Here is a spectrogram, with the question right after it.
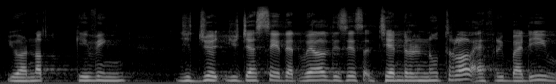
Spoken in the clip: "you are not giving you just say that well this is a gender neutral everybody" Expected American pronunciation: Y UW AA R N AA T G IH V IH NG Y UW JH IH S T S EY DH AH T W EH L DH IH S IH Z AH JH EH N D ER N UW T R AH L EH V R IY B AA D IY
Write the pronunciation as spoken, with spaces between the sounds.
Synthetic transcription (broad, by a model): Y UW AA R N AA T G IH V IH NG Y UW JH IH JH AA S EY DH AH T W EH L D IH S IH S AH JH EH N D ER N UW T R AH L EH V R IY B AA D IY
